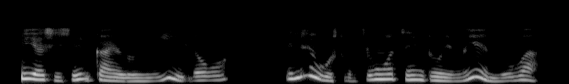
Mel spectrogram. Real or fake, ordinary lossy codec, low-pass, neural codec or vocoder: fake; none; 5.4 kHz; codec, 24 kHz, 1.2 kbps, DualCodec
